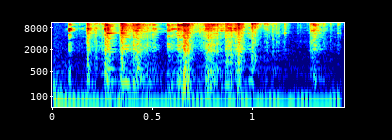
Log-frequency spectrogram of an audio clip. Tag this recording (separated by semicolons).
rustling; door; jingling; key; keys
